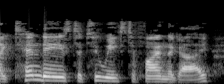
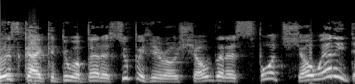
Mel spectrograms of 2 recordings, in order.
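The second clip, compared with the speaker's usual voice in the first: imitated New York accent. Retelling what a man said with his arm around the speaker: new york accent. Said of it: "he's got a New York accent".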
